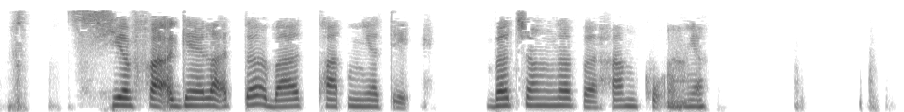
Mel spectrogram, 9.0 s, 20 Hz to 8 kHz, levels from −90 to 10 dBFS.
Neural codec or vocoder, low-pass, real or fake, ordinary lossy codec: codec, 16 kHz, 1.1 kbps, Voila-Tokenizer; 7.2 kHz; fake; MP3, 24 kbps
